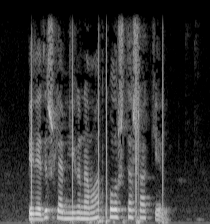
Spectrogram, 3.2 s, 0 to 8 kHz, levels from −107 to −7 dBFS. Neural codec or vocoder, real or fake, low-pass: none; real; 7.2 kHz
